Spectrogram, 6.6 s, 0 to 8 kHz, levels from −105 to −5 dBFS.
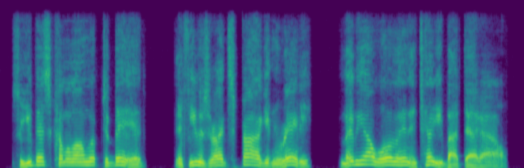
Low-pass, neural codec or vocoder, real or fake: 7.2 kHz; codec, 44.1 kHz, 2.6 kbps, SNAC; fake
